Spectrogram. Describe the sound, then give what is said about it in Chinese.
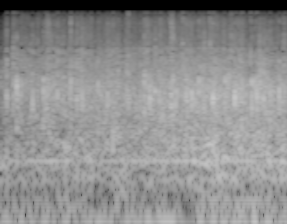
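Steady, dense applause from a theatre audience after a comedy duo is introduced at a stage show; a continuous even clatter of many hands with no talk over it. “感谢朋友们的掌声。”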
